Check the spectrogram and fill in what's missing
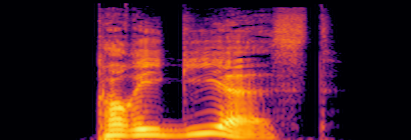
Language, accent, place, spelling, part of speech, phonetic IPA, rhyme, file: German, Germany, Berlin, korrigierst, verb, [kɔʁiˈɡiːɐ̯st], -iːɐ̯st, De-korrigierst.ogg
- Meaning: second-person singular present of korrigieren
